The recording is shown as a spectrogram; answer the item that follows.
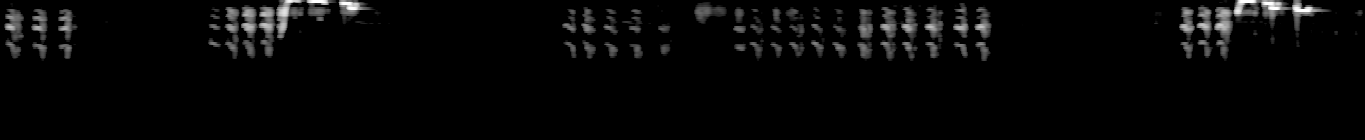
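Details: Squirrel alternating between trains of rapid, stuttering chips and short bursts of loud, high, whistled squeaks, over a silent background.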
